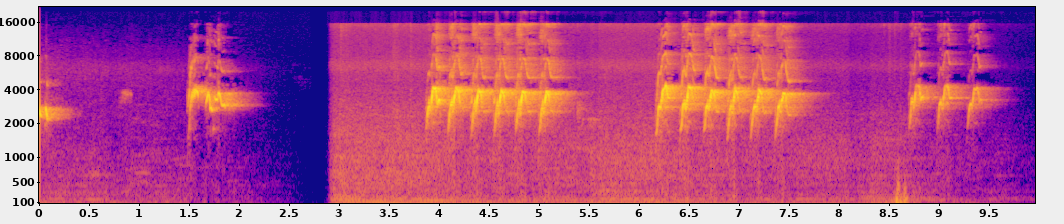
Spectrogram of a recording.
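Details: Sooty-headed bulbul singing for luring birds: short bright notes, then two fast bursts of six or seven repeated chirping notes, rapid and even, over a steady background hiss, with one low thump near the end.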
